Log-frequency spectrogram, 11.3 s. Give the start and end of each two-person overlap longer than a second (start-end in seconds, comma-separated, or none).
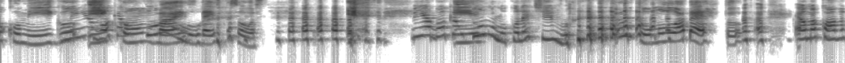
0.8-2.7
